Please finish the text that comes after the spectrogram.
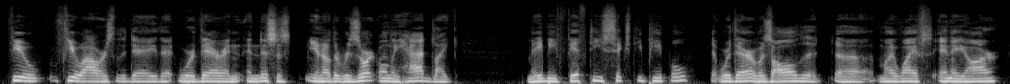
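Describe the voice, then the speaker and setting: A man's voice: medium pitch, steady tone, normal speed, vocal fry, a little mellow, dry recording, studio quality. A man co-hosting a casual morning radio show, chatty and storytelling, laughing often. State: recovering from lost voice.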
